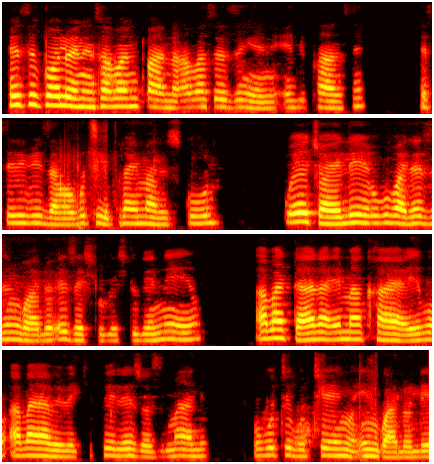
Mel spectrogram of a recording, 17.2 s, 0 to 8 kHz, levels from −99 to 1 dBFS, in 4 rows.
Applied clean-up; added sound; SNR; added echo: none; none; none; none.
